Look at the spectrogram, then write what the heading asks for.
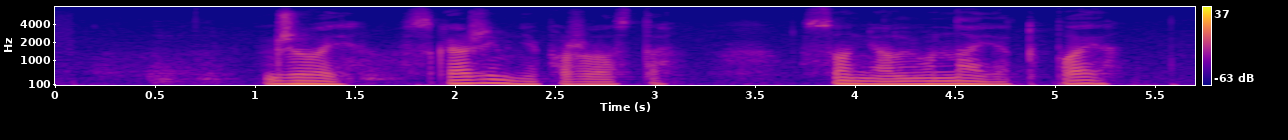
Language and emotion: Russian, neutral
